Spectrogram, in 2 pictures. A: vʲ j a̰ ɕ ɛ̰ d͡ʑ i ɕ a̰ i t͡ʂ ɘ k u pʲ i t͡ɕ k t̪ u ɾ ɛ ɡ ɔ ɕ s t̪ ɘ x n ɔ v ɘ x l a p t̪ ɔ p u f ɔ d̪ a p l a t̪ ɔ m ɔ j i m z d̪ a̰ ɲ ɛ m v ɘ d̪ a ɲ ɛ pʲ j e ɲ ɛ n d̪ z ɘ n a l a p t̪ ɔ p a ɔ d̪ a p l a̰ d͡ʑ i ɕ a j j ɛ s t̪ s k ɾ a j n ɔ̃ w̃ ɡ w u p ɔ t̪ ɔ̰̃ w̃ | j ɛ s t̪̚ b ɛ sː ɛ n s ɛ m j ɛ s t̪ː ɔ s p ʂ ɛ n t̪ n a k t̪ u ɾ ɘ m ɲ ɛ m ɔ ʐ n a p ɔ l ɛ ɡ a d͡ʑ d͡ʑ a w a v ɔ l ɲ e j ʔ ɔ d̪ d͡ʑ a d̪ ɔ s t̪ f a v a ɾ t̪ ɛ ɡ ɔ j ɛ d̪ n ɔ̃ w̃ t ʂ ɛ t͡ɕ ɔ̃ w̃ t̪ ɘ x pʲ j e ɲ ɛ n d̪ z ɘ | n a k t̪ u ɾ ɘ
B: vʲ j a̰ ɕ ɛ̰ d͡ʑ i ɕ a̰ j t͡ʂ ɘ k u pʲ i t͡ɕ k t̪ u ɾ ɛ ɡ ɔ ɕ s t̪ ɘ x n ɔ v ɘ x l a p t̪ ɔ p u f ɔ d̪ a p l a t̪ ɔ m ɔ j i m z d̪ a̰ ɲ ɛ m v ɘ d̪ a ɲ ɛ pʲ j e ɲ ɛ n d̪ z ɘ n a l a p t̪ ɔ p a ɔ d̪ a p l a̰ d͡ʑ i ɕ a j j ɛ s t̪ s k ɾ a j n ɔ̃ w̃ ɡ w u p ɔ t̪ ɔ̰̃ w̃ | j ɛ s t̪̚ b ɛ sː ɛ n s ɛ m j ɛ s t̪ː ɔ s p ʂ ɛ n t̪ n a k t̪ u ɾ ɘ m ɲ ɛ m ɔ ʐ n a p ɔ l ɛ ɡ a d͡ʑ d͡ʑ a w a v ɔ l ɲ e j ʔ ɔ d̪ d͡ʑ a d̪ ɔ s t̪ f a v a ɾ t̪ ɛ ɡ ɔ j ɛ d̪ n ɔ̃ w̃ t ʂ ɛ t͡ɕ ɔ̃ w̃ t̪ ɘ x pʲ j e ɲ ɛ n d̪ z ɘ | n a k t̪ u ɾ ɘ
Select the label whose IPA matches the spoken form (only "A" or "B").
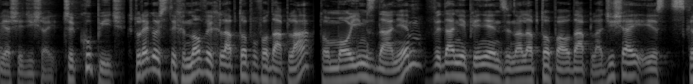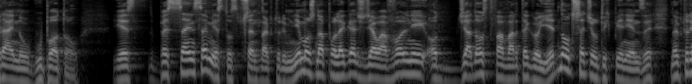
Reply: B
